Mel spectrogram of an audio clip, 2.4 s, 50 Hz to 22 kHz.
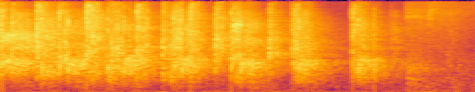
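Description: An audience bursts into clapping ahead of a special lecture on COVID-19 and Korea's pandemic response, a dense, steady patter of many hands, close and loud, with a few sharper accents near the end.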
